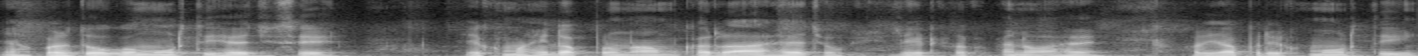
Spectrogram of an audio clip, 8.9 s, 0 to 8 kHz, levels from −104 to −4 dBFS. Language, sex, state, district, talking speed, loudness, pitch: Hindi, male, Uttar Pradesh, Jalaun, 170 wpm, -21 LUFS, 110 Hz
